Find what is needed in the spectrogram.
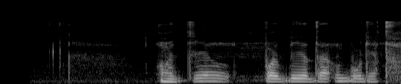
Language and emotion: Russian, neutral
